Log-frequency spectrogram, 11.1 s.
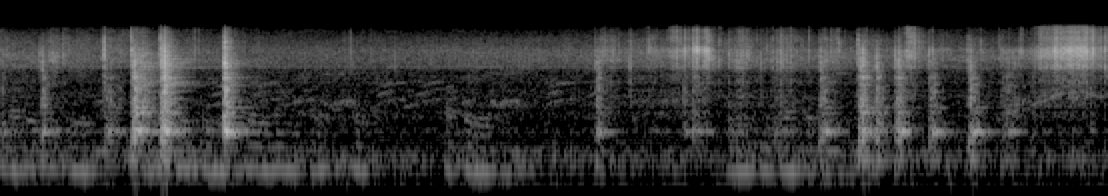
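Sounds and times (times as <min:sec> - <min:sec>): flatbread sizzling in oil: 0:00.0 - 0:11.0
knocks and clicks on pan: 0:00.4 - 0:02.5, 0:08.2 - 0:10.2.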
